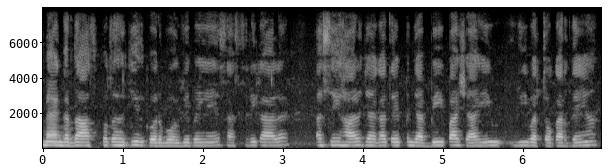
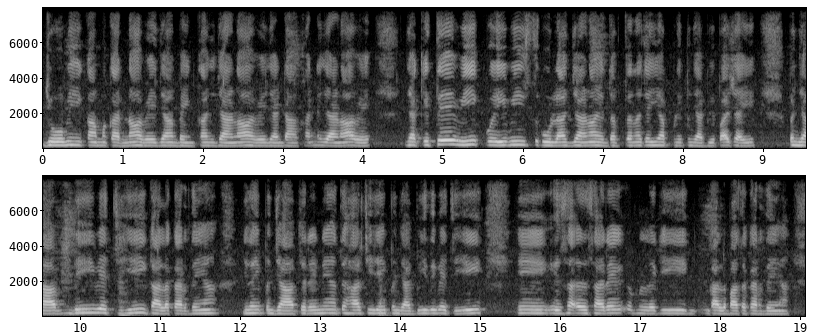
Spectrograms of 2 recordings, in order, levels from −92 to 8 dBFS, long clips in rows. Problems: constant background noise, background conversations at intervals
